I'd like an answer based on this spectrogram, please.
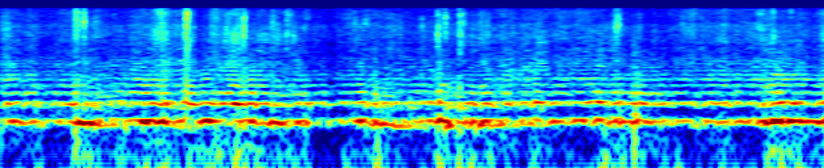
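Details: A Western honey bee (Apis mellifera) busy among the flowers of a rose garden gives a steady, low, droning wing buzz, rich in overtones, at an even pitch.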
